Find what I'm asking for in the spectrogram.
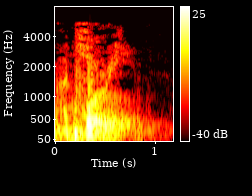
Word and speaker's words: Pori: Pori. – P-O-R-I.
